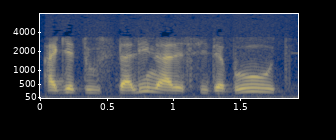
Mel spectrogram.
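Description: A man voicing a proud, paranoid old male patriarch who speaks in a muffled, slow, grandiose way, in a narrow phone-like recording. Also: fairly low pitch, fairly even intonation, husky. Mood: solemn.

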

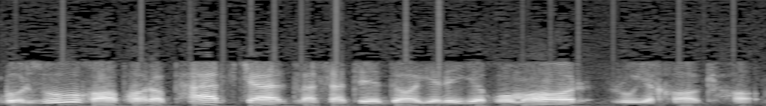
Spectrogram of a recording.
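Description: In this audiobook, a mid-range male voice reads the narrative straightforwardly and gives the characters short voiced lines. There's no echo, and the sound is dry and tinny, like a phone or radio.

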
